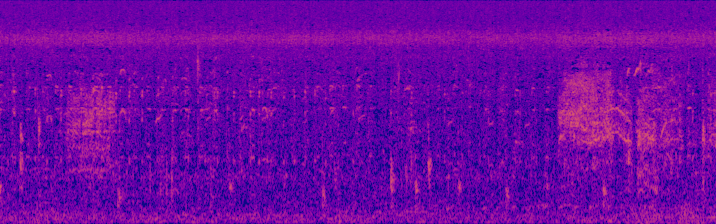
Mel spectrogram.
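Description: Birds calling in two short hoarse bursts, one about a second in and a longer one near the end, with scattered faint clicks between.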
